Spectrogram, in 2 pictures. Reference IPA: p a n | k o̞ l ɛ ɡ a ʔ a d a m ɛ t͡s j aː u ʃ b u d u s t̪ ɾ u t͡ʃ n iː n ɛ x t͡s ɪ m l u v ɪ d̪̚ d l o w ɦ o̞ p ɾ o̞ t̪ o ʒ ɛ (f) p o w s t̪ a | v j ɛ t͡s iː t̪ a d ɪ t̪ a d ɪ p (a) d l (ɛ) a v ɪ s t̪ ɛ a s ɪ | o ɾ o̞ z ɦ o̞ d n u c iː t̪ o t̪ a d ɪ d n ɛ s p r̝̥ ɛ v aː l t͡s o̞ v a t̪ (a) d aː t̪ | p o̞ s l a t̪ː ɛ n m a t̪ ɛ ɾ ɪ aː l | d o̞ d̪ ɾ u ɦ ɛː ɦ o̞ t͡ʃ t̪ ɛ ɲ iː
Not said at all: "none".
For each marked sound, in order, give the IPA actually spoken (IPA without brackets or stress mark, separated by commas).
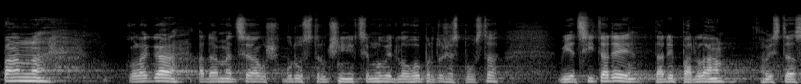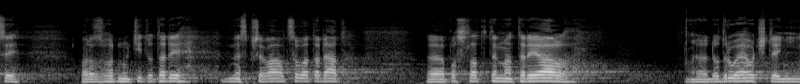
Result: s, a, a, a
